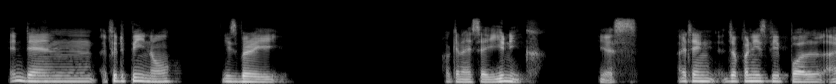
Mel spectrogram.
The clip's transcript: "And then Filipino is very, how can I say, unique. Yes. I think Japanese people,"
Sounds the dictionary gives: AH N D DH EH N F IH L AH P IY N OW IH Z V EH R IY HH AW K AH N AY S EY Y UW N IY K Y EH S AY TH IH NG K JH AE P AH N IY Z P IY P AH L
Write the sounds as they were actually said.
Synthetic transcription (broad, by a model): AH N D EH N F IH L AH P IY N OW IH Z V EH R IY HH AW K AH N AY S EY Y UW N IY K Y EH S AY T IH NG K JH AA P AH N IY S P IY P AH L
